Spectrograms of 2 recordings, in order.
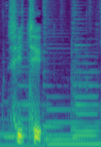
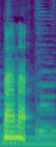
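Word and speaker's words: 七: Untuk angka 7 disebut shichi. Penulisan keduanya nana.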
